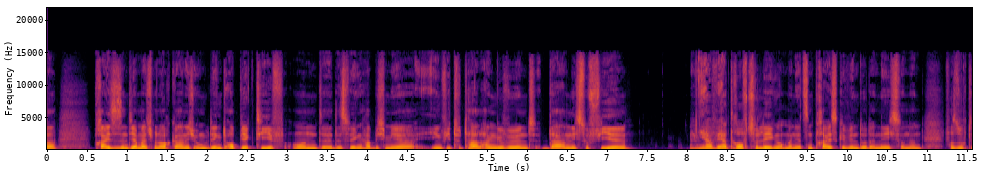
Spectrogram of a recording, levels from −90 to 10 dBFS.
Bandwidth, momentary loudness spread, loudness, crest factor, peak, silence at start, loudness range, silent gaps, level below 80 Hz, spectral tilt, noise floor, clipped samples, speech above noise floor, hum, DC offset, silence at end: 15.5 kHz; 7 LU; -19 LUFS; 18 dB; 0 dBFS; 0 s; 1 LU; none; -44 dBFS; -6 dB/octave; -66 dBFS; under 0.1%; 47 dB; none; under 0.1%; 0 s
